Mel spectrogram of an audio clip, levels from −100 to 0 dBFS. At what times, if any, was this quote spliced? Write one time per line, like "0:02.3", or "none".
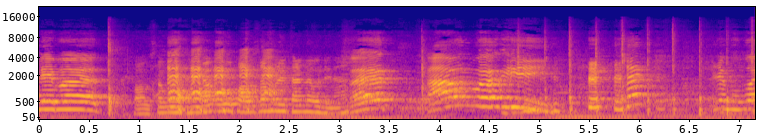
none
